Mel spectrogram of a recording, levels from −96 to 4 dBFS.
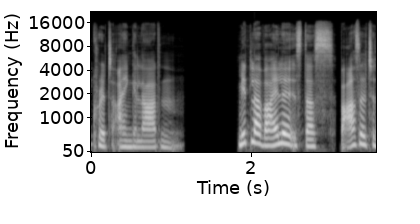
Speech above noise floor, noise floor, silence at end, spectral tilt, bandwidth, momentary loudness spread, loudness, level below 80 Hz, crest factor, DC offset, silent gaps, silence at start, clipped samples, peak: over 73 dB; under -90 dBFS; 0 s; -3.5 dB/octave; 17.5 kHz; 9 LU; -17 LUFS; -68 dBFS; 18 dB; under 0.1%; 1.17-1.83 s; 0.05 s; under 0.1%; 0 dBFS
